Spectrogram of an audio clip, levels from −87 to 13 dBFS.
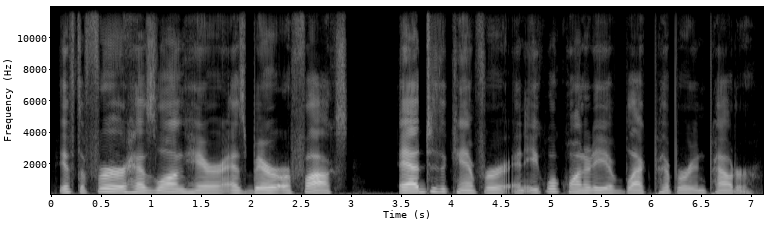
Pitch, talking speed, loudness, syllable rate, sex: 160 Hz, 185 wpm, -20 LUFS, 4.4 syllables/s, female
